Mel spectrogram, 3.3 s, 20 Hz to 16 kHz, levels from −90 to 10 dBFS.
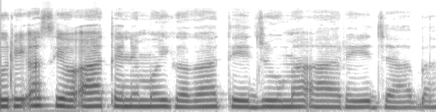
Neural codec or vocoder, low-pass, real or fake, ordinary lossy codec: none; 14.4 kHz; real; Opus, 32 kbps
